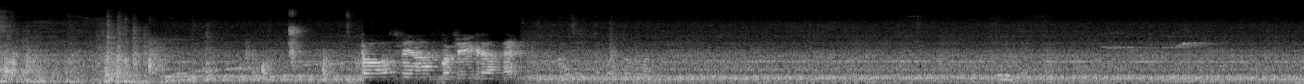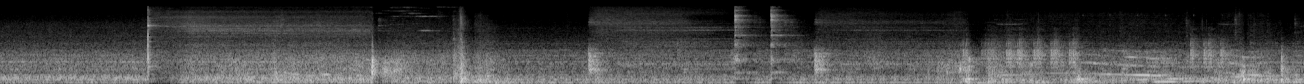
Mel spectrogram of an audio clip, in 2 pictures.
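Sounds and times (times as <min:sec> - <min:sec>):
train rumble and hum: 0:00.0 - 0:26.0
sharp clanks: 0:20.4 - 0:21.4.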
